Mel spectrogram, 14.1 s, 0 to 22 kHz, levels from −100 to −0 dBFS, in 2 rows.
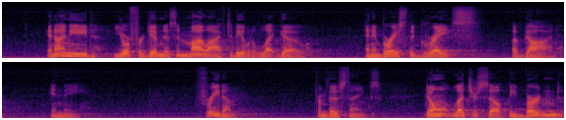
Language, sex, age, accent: English, male, 40-59, American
